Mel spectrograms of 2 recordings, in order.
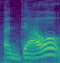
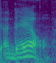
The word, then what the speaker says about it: Adele: While many pronounce it as Adele, the singer says it's actually Adele.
